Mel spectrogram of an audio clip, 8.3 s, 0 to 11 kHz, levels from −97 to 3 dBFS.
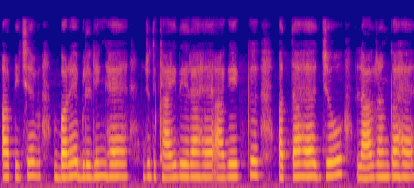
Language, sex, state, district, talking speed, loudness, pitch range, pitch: Hindi, female, Chhattisgarh, Raipur, 145 wpm, -19 LUFS, 210-225 Hz, 215 Hz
